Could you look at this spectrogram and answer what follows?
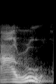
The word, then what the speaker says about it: Arru: Also, wenn ich es richtig ausspreche, Arthru, oder wie heißt das genau? – Es wird Arru ausgesprochen.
